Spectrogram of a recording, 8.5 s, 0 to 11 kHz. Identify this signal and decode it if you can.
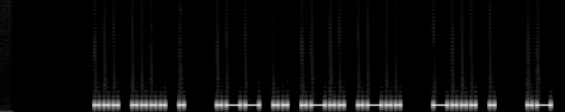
Morse code, heard as a keyed tone, about 17 wpm, 700 Hz. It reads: SHE WILL BE A
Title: Sentences from Top 1000 Words - Review Part 4 - 17wpm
